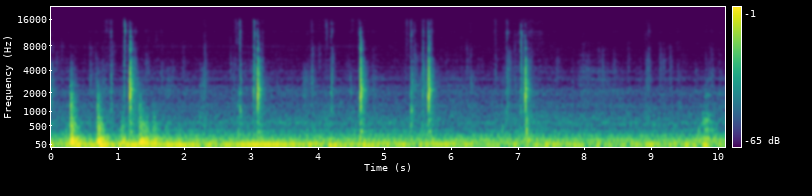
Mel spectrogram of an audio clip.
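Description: Scattered light metallic clicks and knocks from hand work on a Caterpillar 3208 diesel's valve train: the rocker arm is pressed and the adjusting screw turned while the valve lash is set against a dial indicator. A steady low hum runs underneath.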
